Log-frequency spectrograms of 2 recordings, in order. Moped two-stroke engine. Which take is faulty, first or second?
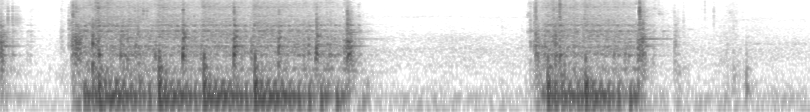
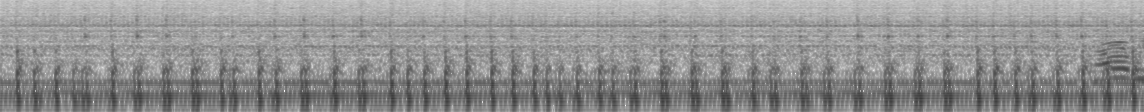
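first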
